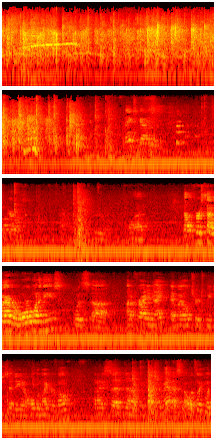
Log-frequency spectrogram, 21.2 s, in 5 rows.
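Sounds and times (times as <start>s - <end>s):
audience applause at a Wednesday church service: 0.0s - 6.0s
people talking: 12.1s - 21.1s.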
